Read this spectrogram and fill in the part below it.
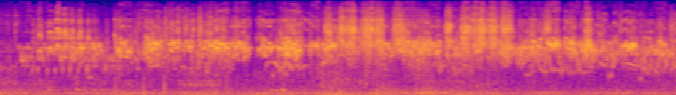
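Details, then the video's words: Budgie colony in an aviary starting softly, then swelling into busy chatter of high warbled chirps and squeaks from many birds. "Budgies birds chirping sounds"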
